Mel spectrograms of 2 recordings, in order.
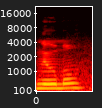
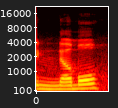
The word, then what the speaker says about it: Numel: It's a camel that's numb. But we all say it like it's phonetic. Wait. Hold on. Are you telling me there are people that say nummel? If there are people that say nummel, this is gonna bug me for the rest of the day. Like, this one is literally, like, said the way it's spelled. It's not numb. It's not nummel.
